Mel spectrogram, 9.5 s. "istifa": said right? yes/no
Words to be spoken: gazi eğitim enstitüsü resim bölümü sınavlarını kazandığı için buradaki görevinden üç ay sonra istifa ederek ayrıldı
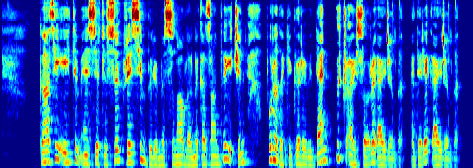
no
